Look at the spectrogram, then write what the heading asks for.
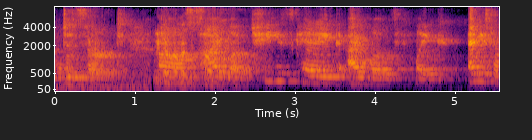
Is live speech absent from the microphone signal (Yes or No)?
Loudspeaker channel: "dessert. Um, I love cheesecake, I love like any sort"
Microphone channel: No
